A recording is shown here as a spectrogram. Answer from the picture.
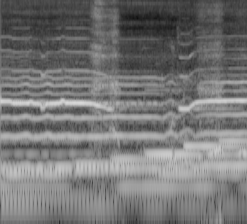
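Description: Background film score: a flute holding a long high note over a soft bed of sustained low chords. The flute note falls away a little after a second in and comes back in just before the end.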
